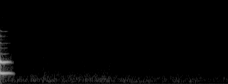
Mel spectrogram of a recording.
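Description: A person's long, wavering 'ohh' with vibrato cuts off just after the start; then near silence, only faint room tone.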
